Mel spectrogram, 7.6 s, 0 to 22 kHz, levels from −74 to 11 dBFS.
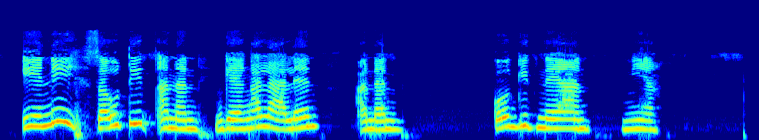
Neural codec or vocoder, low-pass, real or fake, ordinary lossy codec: none; 9.9 kHz; real; AAC, 32 kbps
